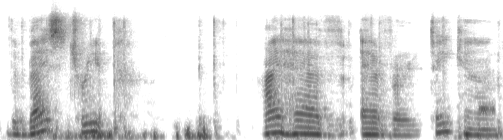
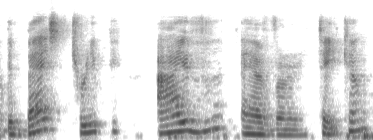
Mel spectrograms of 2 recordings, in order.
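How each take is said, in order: First: "I have" is said as two full words. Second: "I have" is shortened to "I've".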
